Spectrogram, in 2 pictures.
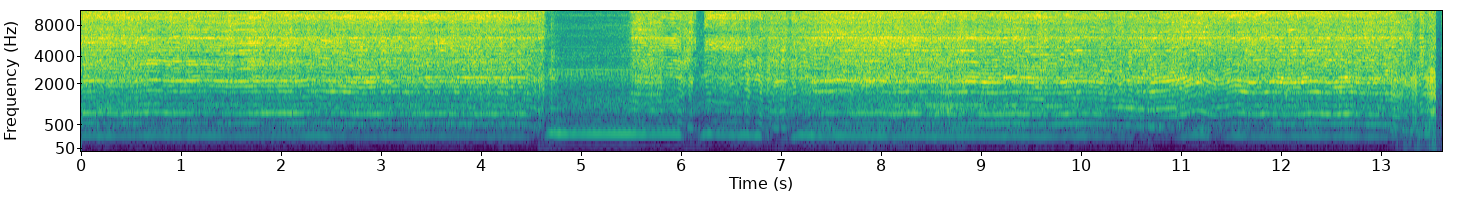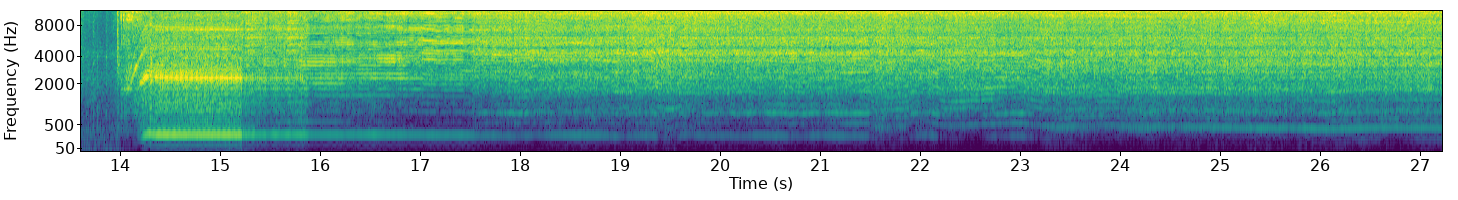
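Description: An angle grinder whines as it cuts through steel.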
